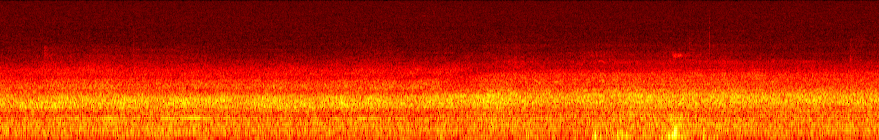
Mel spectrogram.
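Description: Steady traffic noise from cars and lorries passing on a multi-lane highway, mostly tyre hiss with a continuous rush. A brief low thump comes about ten seconds in.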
